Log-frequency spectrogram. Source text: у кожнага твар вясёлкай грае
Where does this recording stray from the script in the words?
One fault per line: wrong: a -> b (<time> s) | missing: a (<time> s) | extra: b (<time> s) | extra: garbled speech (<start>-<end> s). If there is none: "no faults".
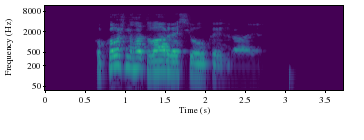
no faults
